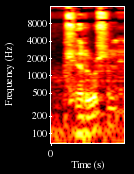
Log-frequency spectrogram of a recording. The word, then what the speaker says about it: Kochin: are from a locality that's called kushan actually that's how it's pronounced and but Morocco has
